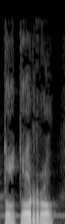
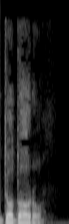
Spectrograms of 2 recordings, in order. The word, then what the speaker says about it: Totorro: En francés se pronuncia igual que Totoro, porque como no pronuncian las dobles R's, pero nosotros decimos Totorro, castizamente. – Es como yo después de ir al gimnasio, estoy Totoro.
